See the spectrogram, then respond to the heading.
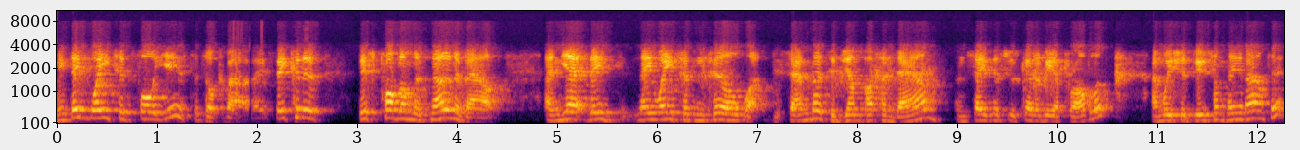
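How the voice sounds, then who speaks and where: Room echo surrounds a man with an English accent who speaks fairly quickly in a high pitch with ordinary pitch variation. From England. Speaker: wireless industry analyst. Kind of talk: conference keynote presentation. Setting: online conference. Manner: conversational; fast.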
